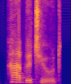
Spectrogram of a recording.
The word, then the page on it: habitude: Indian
